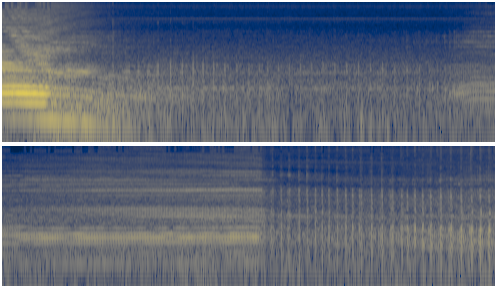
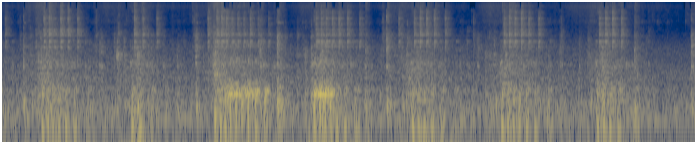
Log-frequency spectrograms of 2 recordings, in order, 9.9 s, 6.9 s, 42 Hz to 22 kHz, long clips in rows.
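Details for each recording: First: Yamaha PW50 two-stroke, revived after years in a shed, test ride: crisp buzzing revs up and down, climbing cleanly with throttle, no misses or bogging; runs healthy and fast. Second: Yamaha PW50 two-stroke, sat in a shed for years, fresh premix, fuel on, choke on: uneven kick-over bursts about one a second, engine turns but never catches; no start.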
